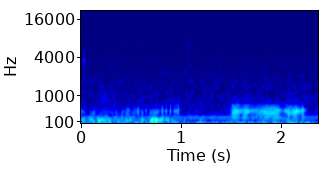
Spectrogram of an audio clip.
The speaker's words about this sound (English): That's my stomach growling.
